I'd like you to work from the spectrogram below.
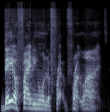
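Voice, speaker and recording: A fifty-year-old man hosting a call-in talk show. His voice sits a little high for a man, and he speaks with fervor, doubling back on words as he drives his argument home. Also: expressive, normal speed, a bit bright. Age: 50s. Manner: impassioned, repeats words when building a point.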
